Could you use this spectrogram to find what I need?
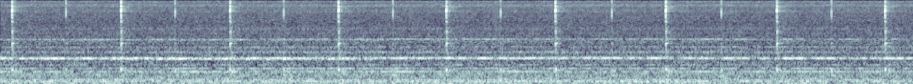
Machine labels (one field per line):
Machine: valve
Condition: normal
